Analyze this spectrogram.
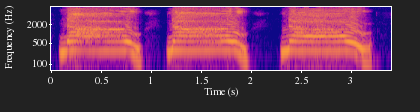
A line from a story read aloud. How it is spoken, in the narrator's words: the snake screams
